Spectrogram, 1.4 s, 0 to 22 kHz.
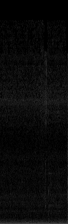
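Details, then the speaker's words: Ford F-150 V8 idling smoothly after the IAC valve was swapped (old gasket reused), settling toward about 700 rpm while warming; earlier air-sucking noise gone, normal even rumble with no ticks or knocks. "pero mira ya se está se está nivelando y ya no hace ruido"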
